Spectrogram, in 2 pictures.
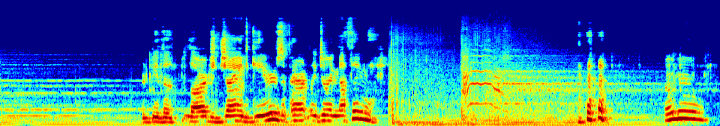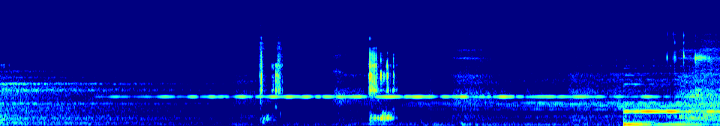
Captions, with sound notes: Would it be the large, giant gears apparently doing nothing? [ground crumbling] Aaah! [chuckles] Oh no!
